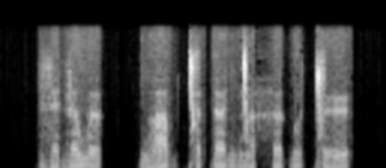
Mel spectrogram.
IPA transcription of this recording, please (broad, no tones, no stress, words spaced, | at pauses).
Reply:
zɛdɜwə | wab ǀət̪ɜdŋ͡ǀɐ hə ɠʊ ǀø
